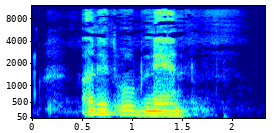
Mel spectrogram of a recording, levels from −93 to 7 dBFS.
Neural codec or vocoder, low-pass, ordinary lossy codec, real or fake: none; 10.8 kHz; AAC, 48 kbps; real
